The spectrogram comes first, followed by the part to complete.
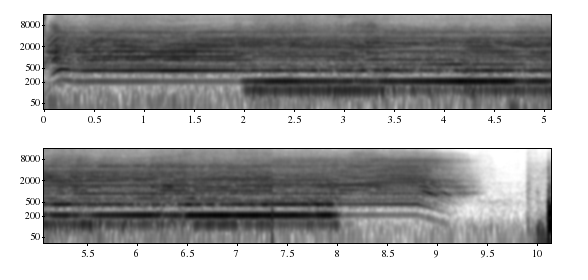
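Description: Electric oscillating multi-tool fitted with a triangular sanding pad: the motor spins up to a steady high buzz, and a deeper buzz joins about two seconds in as the pad is pressed to the wood to sand it. Near the end it is switched off and winds down, its pitch falling away.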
